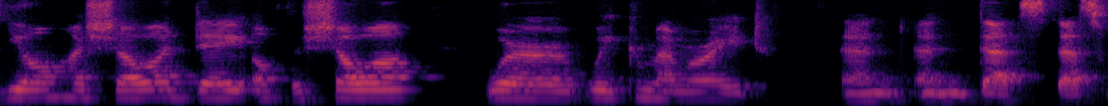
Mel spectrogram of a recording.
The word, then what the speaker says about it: Shoah: And how do I pronounce that? The word is Shoah.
